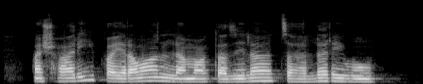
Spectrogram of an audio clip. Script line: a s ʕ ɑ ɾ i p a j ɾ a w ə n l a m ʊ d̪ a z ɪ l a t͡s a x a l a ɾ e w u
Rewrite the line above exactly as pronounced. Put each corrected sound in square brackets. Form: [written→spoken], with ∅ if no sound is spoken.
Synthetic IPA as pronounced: a [s→ʃ] ʕ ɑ ɾ i p a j ɾ a w [ə→ɑ] n l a m ʊ [d̪→t̪] a z ɪ l a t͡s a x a l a ɾ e w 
